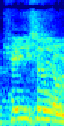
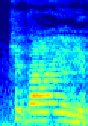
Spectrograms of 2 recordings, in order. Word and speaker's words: cation: 처음 볼 때는 케이션이라고 읽었었는데 케이션이 아니고 캣아이온이에요.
